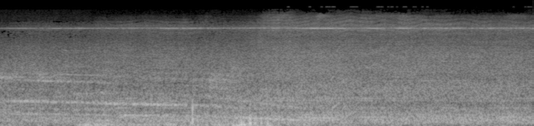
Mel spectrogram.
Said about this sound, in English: After the plane pulls into the terminal, we wait for everyone else to get off before we gather our things and step out into the humid Queensland air.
